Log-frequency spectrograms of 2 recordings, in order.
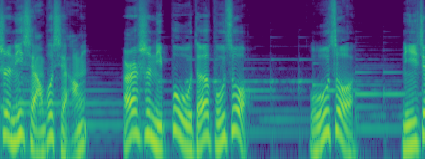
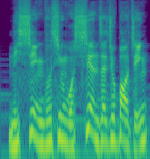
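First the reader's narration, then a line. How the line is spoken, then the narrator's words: Angry. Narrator (Chinese): 于强愤怒了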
